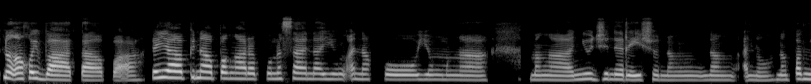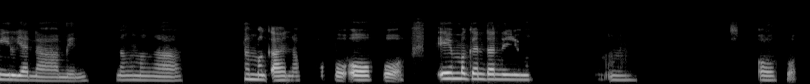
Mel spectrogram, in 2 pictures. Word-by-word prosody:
nung 280 - +7
ako'y 285 +1 +5
bata 205 -3 +4
pa. 205 +1 -3
Kaya 305 -1 +8
pinapangarap 275 -4 +2
ko 260 - -4
na - - -1
sana 260 -2 0
yung 245 0 -4
anak 240 0 -6
ko, 225 -1 +1
yung 225 0 -4 0.2
mga 210 -1 -4 0.4
mga 215 -1 -3 0.2
new 250 +2 0
generation 220 -2 -1
ng 200 0 -6
ng 205 0 -5 0.2
ano, 200 +1 -7
ng 215 0 -5
pamilya 225 -5 +2
namin, 170 -2 -7 0.3
ng 205 0 -6
mga 195 -2 -6 0.8
kamag-anak 200 -4 -1 0.2
ko 200 - -18
po, 185 - -2 0.3
opo, 170 -5 -3 0.4
eh, 270 +1 +6
maganda 255 -2 +2
na 230 -1 +1
yung 220 -1 0 0.7
mm. 205 -1 -11 1.2
Opo. 195 -1 -6
220 Hz, 130 wpm, -23 LUFS, 200-250 Hz, 1.2 s, Kaya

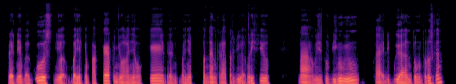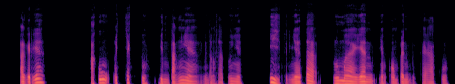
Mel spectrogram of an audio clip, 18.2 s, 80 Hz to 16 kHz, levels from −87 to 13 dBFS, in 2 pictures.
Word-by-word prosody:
Brand-nya 95 +4 +3
bagus, 120 +8 +4
juga 95 0 +2
banyak 95 +1 +2
yang 85 - -12
pake, 90 +6 +1
penjualannya 95 -1 +1
oke, 90 +6 0 0.2
dan 95 - -2
banyak 95 0 -1 0.2
konten 95 -1 +1
kreator 90 +6 -4
juga 95 -2 +1
nge-review. 115 +2 +1 0.7
Nah, 90 -2 +3
habis 90 0 -1
itu 110 - -4
bingung 100 +3 +4
bingung, 120 +5 +6 0.4
kayak 90 +1 +1
digantung 95 +1 +3
terus 120 +5 +1
kan. 165 +4 +1 0.6
Akhirnya, 130 - +1 0.9
aku 145 +9 +1
ngecek 135 +3 -6 0.2
tuh, 115 -4 -5 0.2
bintangnya, 105 +3 -1
bintang 90 -3 -10
1-nya. 100 +2 -5 0.6
Ih, 145 - +3
ternyata 100 +3 +1 0.3
lumayan 105 -5 +3
yang 100 - -7
komplain, 95 0 -3 0.2
kayak 90 -3 -7
aku. 90 -2 -12
95 Hz, 120 wpm, -24 LUFS, 95-115 Hz, 0.9 s, bingung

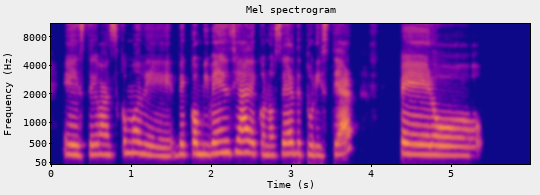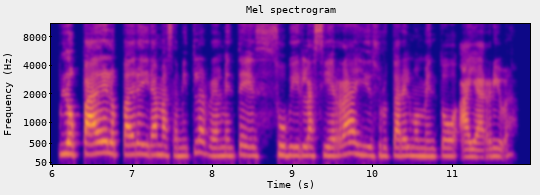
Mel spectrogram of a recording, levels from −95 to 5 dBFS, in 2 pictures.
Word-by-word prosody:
Este, 230 -1 0
más 230 -1 +1
como 270 0 -4
de 205 -5 -6
de 230 +1 -5
convivencia, 260 +3 +2
de 255 -2 -2
conocer, 235 +2 -1
de 255 - -5
turistear, 230 - -1 0.5
pero 225 - +2 0.7
lo 240 0 +2
padre 250 +3 +9
lo 250 -2 -2
padre 230 0 +2
de 240 - -3
ir 225 - -6
a 225 - +2
Mazamitla, 205 +4 -5
realmente, 200 0 -6
es 195 -2 -8
subir 210 -2 -5
la 210 0 -2
sierra 210 +5 0
y 220 -3 -8
disfrutar 200 -1 -5
el 200 - -4
momento 190 -1 -6
allá 175 0 0
arriba. 180 +2 -8
225 Hz, 150 wpm, -23 LUFS, 200-245 Hz, 0.7 s, padre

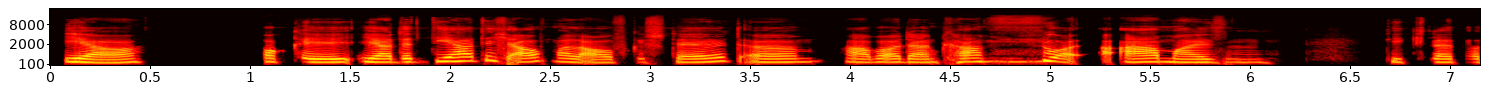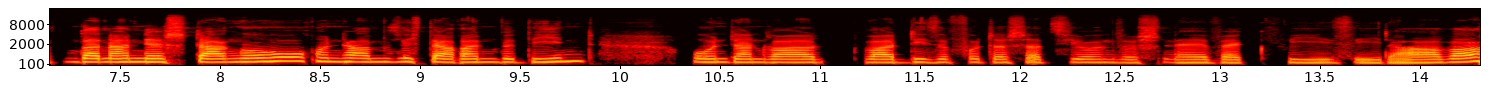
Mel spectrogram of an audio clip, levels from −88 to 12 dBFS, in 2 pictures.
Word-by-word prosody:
Ja, 190 -2 +5 0.6
okay. 200 -2 +3
Ja, 210 -3 +5
d 210 +1 +1
die 245 +1 +6
hatte 265 +3 +4
ich 285 - 0
auch 225 - +5
mal 210 -4 +1
aufgestellt, 195 +5 -1
ähm, 200 +3 0
aber 195 +1 +2
dann 195 -1 0
kamen 225 +3 -2
nur 265 +5 +4
Ameisen. 190 -3 +1 0.6
Die 200 - -5
kletterten 195 +2 -5
dann 210 -1 +3
an 210 +1 +2
der 210 0 +4
Stange 205 +1 +2
hoch 255 +3 +3
und 230 -3 -2
haben 215 -1 +1
sich 220 -2 -4
daran 200 0 +1
bedient. 215 +5 -3 0.5
Und 200 -1 -3
dann 190 -1 -1
war 185 0 +1 0.2
war 185 0 +2
diese 190 +1 -6
Futterstation 185 0 -7
so 175 -1 -8
schnell 175 -1 -6
weg, 170 -1 -4 0.2
wie 175 -1 -6
sie 170 +1 -7
da 180 +2 0
war. 210 +4 +4
200 Hz, 170 wpm, -21 LUFS, 185-215 Hz, 0.6 s, die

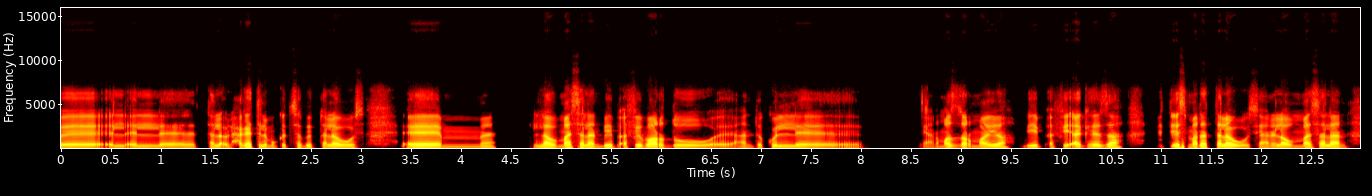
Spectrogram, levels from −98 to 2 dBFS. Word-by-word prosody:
ال 95 0 0
ال 95 -1 -4 0.3
التل 90 - -4
الحاجات 140 -2 +1
اللي 125 - -2
ممكن 125 0 -8
تسبب 120 -1 -6
تلوث، 115 -1 0 0.5
امم 110 -1 +2 0.4
لو 105 0 +3
مثلًا 130 +2 +3
بيبقى 125 +2 -1
في 130 - -1
برضه 125 -3 +3 0.4
عند 90 0 -9
كل 120 -4 -2 1.3
يعني - - -12
مصدر 115 -3 +1
مَيَّة، 135 +8 +1
بيبقى 125 +2 -4
في - - +1
أجهزة 125 +9 +1 0.4
بتقيس 150 -1 -1
مدى 140 +1 +4
التلوث، 140 -8 +3
يعني 95 +1 -4
لو 105 0 +2
مثلًا 125 +3 +1
115 Hz, 130 wpm, -25 LUFS, 105-130 Hz, 1.3 s, مدى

